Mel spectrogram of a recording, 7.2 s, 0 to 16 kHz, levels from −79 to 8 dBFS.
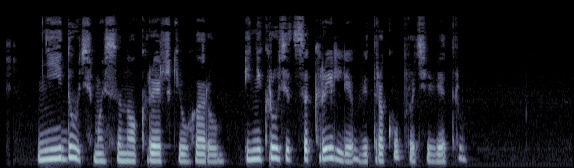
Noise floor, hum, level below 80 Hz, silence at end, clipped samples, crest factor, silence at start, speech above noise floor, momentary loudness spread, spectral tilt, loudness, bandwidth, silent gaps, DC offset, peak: -62 dBFS; none; -66 dBFS; 1.35 s; under 0.1%; 18 dB; 0.45 s; 41 dB; 9 LU; -5.5 dB/octave; -21 LUFS; 11.5 kHz; none; under 0.1%; -2 dBFS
